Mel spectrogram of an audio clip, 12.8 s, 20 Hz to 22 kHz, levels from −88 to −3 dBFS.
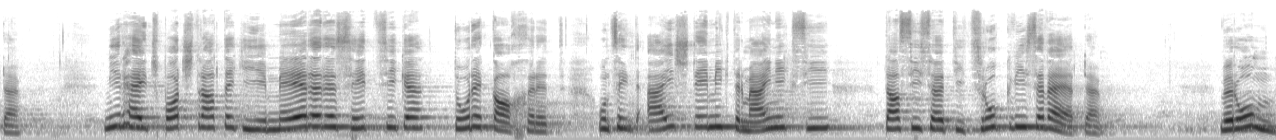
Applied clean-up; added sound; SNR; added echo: none; none; none; none.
